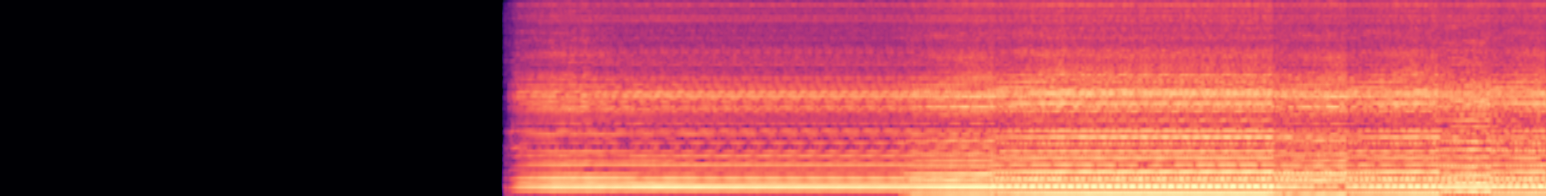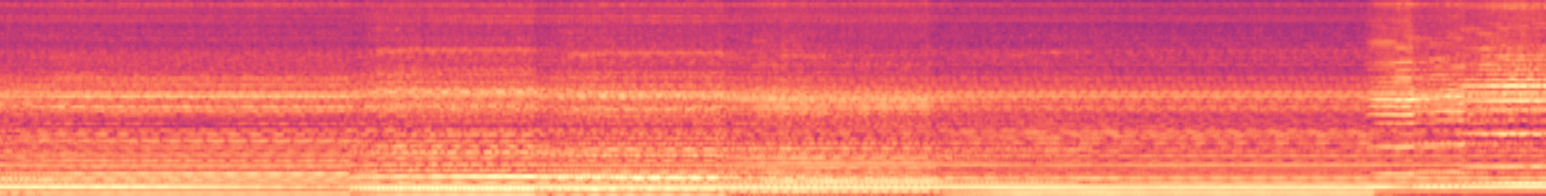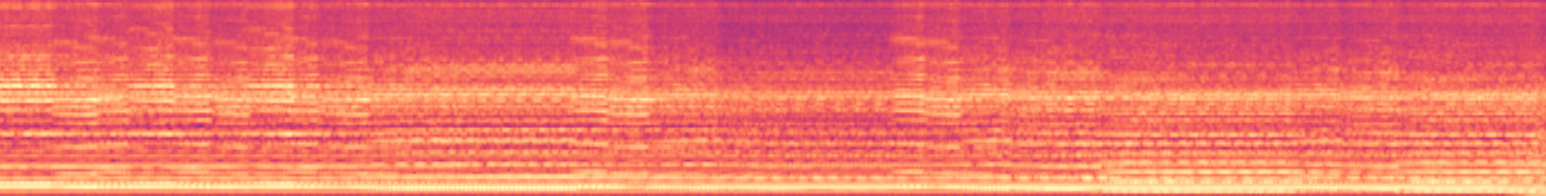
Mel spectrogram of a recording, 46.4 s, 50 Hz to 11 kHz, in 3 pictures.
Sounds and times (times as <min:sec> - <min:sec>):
Music: 0:05.1 - 0:46.3.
